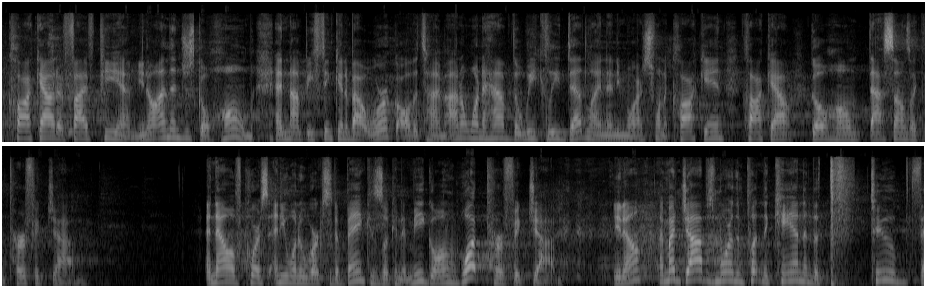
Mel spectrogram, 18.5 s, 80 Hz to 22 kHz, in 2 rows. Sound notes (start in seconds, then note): 14.8 congregation laughs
